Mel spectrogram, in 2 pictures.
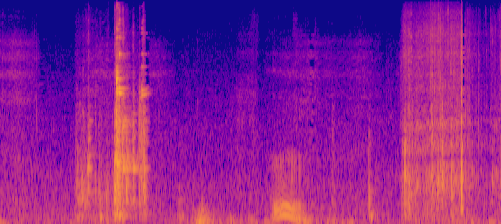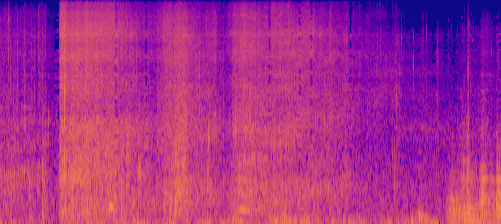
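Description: Plastic bags rustle and crinkle as a gloved hand rummages through rubbish.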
